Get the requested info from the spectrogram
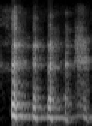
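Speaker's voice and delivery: high villainous cackle; evil laugh. Acted. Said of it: "essa foi a risada maléfica".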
